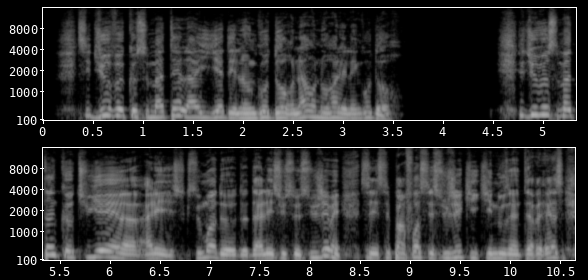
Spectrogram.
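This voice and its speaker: Lively intonation comes through at a moderate pace. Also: man. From Ivory Coast, Abidjan. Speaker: pastor. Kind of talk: sermon. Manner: animated.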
